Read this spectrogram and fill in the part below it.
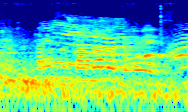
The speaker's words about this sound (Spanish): insultando a los bebés o algo, porque todos lloran.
